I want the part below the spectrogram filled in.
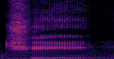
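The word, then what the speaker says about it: qi: is based on the concept of chi pronounced Chi An energy that flows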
